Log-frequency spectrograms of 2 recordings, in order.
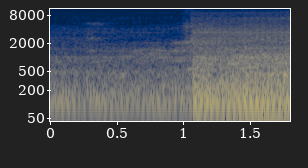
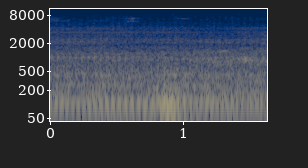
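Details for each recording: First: Honda EU7000iS (fuel-injected, 389 cc) and Yamaha EF6300iSE (carbureted) generators, 32 oz of gas each, pulling a 1000 W load at about 40 minutes: low, even engine drone holds steady with no hunting or surging; normal running under load. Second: Yamaha EF6300iSED carbureted generator with 1000 W load on 32 oz of fuel after draining: steady low drone swells then settles, surging at 45 minutes as the carburetor runs out of fuel; shuts off at 46:45.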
